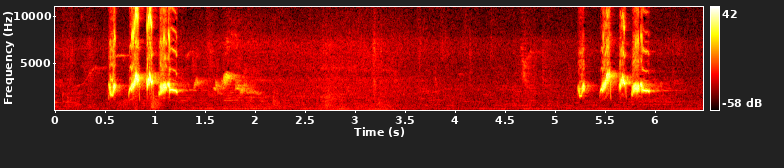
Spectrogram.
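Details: Red-whiskered bulbul, an old wild-caught cage bird kept four months, repeats its distinctive phrase twice about four and a half seconds apart, each a rapid burst of four bright whistled notes, with soft low rumble and faint voices between.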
